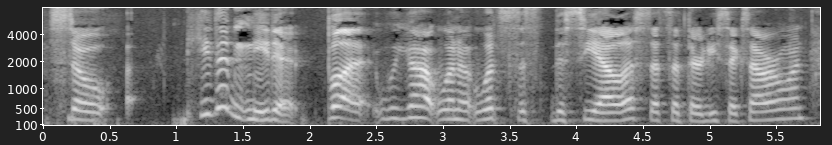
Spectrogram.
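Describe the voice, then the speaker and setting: A woman's voice: fairly high pitch, normal speed, fairly bright tone. A woman on a talk show panel telling casual, bawdy anecdotes.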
